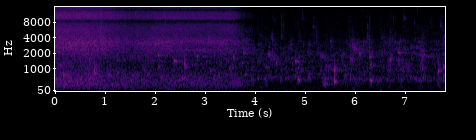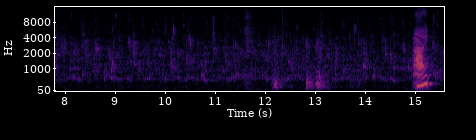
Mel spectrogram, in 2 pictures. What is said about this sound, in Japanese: 順番にシャワーのお湯をかけておきますね。背中もきれいに流して、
